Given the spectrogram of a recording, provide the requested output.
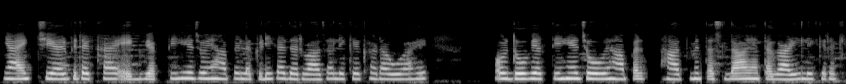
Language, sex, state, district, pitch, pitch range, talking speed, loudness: Hindi, female, Uttar Pradesh, Deoria, 255 Hz, 235-265 Hz, 240 wpm, -16 LUFS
